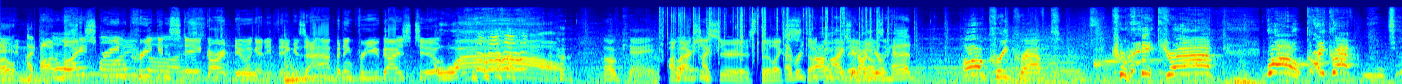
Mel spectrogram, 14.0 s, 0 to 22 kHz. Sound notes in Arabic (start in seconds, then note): 4.6 المشاركين يضحكون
